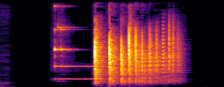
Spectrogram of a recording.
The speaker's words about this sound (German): Gern dafür würfeln, ja.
